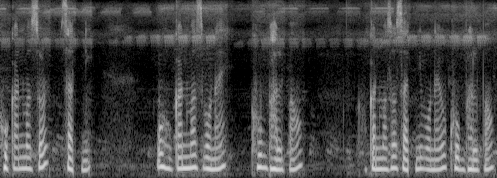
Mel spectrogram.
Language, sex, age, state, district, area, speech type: Assamese, female, 30-45, Assam, Charaideo, urban, spontaneous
